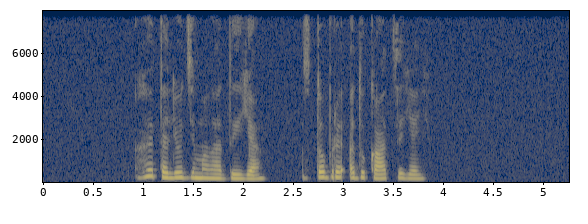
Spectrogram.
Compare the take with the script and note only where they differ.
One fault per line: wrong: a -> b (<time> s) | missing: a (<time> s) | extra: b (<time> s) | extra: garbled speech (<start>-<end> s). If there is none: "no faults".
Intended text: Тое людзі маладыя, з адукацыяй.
wrong: Тое -> Гэта (1.0 s)
extra: добрай (2.8 s)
